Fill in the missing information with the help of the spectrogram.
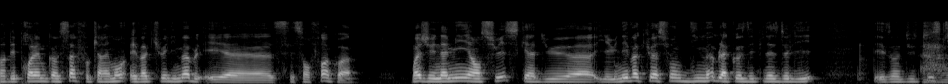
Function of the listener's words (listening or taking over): listening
